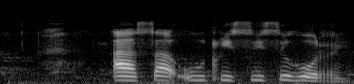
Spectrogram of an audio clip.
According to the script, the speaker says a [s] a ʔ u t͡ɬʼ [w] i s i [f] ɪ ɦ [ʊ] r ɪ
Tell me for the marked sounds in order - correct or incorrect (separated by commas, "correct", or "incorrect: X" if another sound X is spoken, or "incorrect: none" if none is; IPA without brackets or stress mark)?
correct, correct, incorrect: s, incorrect: ʊː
